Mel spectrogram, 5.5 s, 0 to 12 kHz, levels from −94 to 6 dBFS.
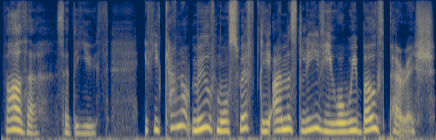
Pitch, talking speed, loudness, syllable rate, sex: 235 Hz, 200 wpm, -16 LUFS, 4.9 syllables/s, female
